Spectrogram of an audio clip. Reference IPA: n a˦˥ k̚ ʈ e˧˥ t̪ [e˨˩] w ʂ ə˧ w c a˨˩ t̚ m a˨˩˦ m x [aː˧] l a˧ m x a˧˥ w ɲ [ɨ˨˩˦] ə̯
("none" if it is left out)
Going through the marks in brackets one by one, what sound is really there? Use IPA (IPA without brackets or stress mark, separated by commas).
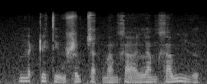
e˨˩˨, aː˨˩˨, ɨ˨˩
